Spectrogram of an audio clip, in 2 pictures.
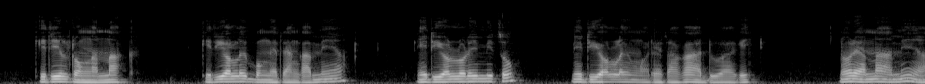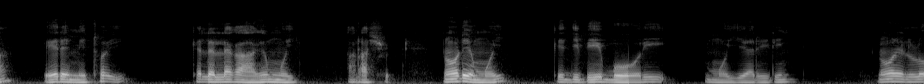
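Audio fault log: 6.03–6.54 s, 10.29–11.33 s and 15.53 s to the end: one channel drops out. The speech falls abruptly by about 6 dB and recovers at each boundary except the last, which never returns. This is likely a lost stereo channel, halving the shared content in the mono sum.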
